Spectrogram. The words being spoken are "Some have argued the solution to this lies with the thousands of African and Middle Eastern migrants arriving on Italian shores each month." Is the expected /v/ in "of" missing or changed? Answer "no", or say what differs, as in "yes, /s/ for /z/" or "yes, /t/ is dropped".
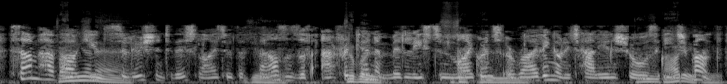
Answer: no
